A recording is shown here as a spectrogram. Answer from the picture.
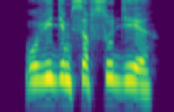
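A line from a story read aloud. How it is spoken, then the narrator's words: Barking. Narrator (Russian): рявкнув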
